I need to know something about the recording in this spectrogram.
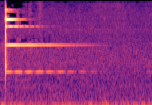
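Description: A single bright bell-like ding, a notification chime sound effect for a subscribe-reminder banner, struck once at the start and ringing out over about a second and a half.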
